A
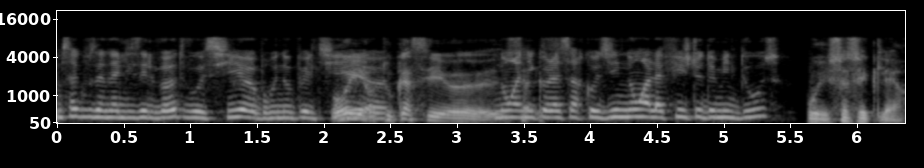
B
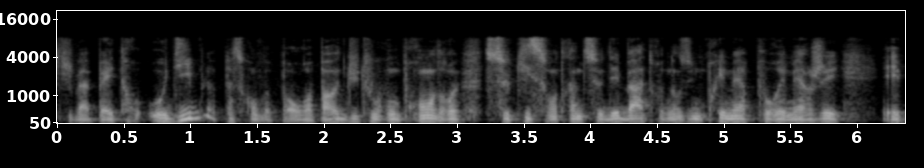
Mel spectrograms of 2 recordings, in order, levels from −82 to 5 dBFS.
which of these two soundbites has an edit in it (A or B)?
A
